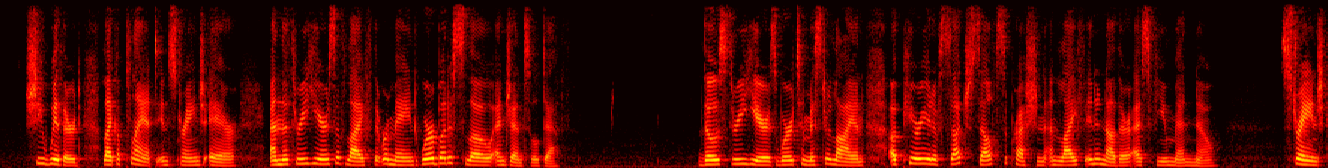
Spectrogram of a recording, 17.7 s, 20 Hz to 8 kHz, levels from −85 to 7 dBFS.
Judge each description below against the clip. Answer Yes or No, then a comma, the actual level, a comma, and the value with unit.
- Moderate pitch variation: Yes, average, 4.7 semitones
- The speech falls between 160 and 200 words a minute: No, average, 150 wpm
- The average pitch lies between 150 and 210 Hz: Yes, high, 190 Hz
